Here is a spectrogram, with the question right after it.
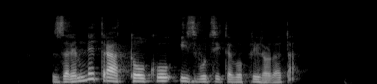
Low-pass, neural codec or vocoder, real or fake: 9.9 kHz; vocoder, 22.05 kHz, 80 mel bands, WaveNeXt; fake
